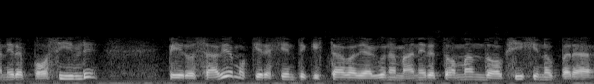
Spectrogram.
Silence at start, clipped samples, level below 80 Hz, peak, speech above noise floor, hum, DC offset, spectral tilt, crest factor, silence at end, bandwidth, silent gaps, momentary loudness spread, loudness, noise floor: 0 s; under 0.1%; -46 dBFS; -8 dBFS; 20 dB; none; under 0.1%; -7.5 dB/octave; 14 dB; 0 s; 4.9 kHz; none; 4 LU; -22 LUFS; -42 dBFS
